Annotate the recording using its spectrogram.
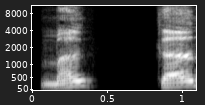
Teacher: kena panjangkanlah na ni dua harakat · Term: mad asli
